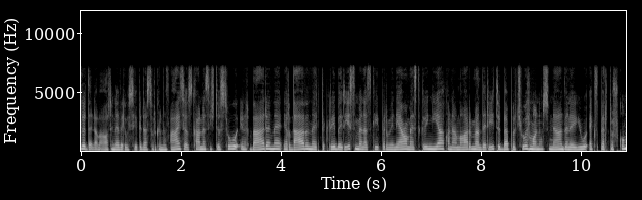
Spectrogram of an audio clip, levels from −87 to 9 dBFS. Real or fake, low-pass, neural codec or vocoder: fake; 7.2 kHz; codec, 16 kHz, 1 kbps, X-Codec, HuBERT features, trained on balanced general audio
